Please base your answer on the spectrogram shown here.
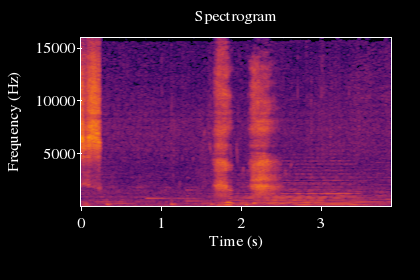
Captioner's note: sighs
